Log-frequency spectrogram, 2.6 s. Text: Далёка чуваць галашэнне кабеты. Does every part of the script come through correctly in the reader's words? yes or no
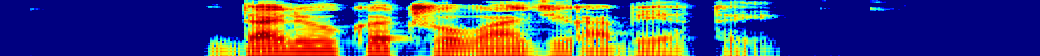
no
